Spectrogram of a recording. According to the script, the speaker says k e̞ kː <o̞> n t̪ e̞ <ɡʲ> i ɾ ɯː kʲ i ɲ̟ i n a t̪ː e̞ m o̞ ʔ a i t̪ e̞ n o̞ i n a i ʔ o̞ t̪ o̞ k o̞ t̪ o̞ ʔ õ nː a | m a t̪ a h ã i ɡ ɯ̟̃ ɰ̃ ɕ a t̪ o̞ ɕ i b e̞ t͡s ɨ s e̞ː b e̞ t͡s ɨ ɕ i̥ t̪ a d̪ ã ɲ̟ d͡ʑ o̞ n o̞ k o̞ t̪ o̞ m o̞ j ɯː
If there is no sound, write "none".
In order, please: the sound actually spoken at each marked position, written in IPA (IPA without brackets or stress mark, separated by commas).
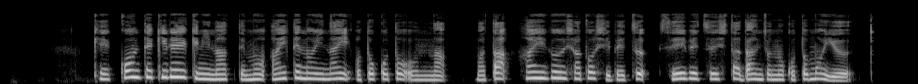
õ̞, kʲ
